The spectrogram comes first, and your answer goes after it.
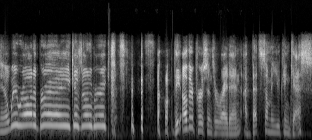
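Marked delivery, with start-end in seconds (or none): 0.2-2.2 high, loud, whiny impression voice. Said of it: "Ross from Friends".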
